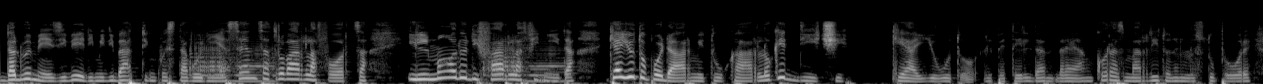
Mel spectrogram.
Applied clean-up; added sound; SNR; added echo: none; Musical instrument; 15 dB; none.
